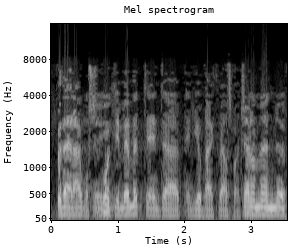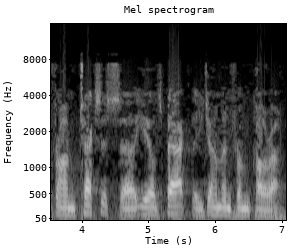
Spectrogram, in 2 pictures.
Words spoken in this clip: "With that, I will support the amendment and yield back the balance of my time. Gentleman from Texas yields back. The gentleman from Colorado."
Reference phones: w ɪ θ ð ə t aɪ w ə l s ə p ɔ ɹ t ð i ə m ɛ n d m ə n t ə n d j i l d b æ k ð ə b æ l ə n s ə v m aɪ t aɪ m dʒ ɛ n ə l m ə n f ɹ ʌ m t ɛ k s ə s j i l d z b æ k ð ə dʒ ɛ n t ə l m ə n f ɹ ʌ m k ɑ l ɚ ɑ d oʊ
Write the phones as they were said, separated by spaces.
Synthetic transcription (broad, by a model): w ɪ ð ə t aɪ w ə l s ə p ɔ ɹ t ð i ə m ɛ n m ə n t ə n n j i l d b æ k ð ə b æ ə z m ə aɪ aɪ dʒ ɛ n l m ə n f ɹ ʌ m t ɛ k s ə s j i l d z b æ k ð ə dʒ ɛ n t l m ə n f ɹ ʌ m k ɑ l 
